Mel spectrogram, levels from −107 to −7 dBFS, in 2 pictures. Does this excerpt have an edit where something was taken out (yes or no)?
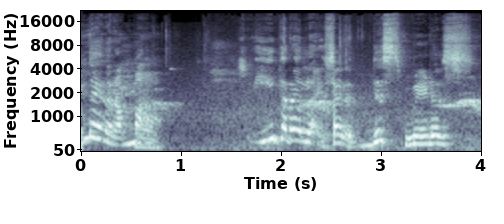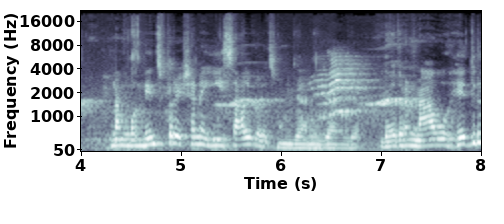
no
